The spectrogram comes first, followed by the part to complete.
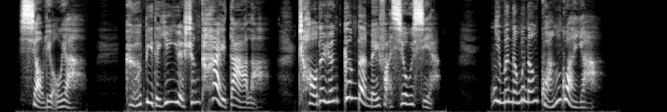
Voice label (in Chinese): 角色老太太奶奶音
